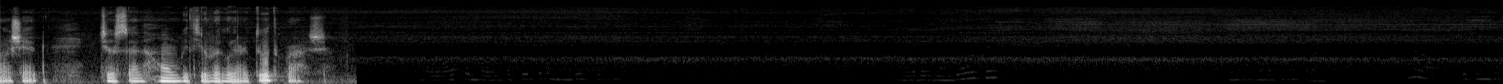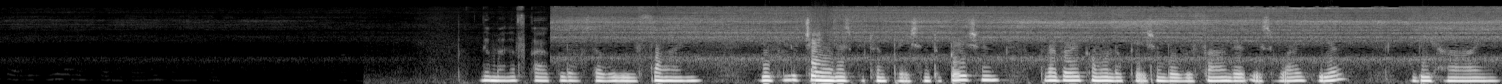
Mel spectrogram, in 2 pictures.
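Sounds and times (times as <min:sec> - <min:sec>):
faint steady hiss: 0:00.0 - 0:30.0.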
